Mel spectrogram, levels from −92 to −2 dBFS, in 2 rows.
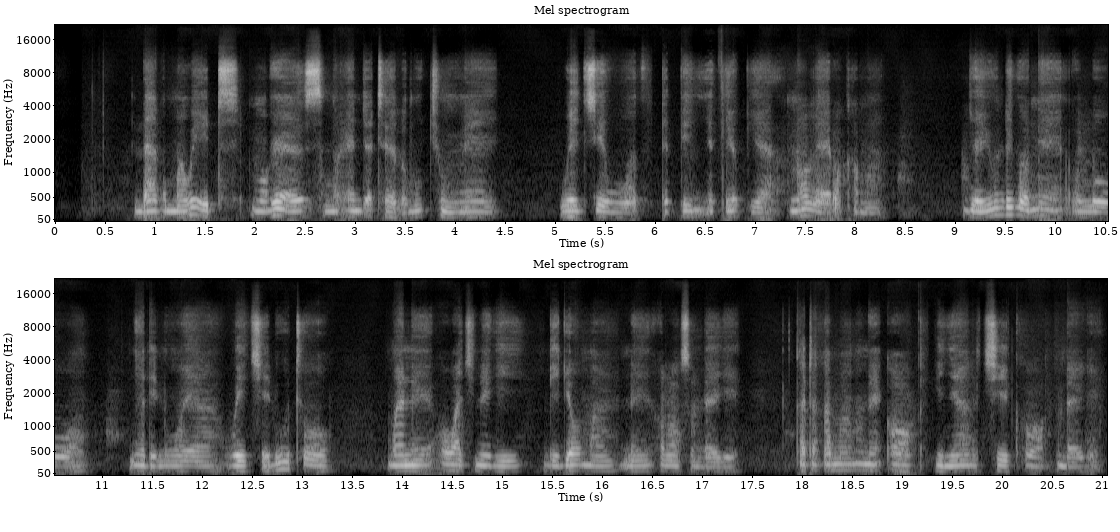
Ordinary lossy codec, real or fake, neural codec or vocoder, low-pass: none; fake; codec, 44.1 kHz, 2.6 kbps, DAC; none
